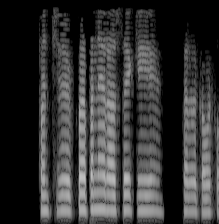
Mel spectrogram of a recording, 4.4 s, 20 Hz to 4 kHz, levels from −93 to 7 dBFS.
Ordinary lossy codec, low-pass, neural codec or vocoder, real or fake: MP3, 16 kbps; 3.6 kHz; codec, 16 kHz, 6 kbps, DAC; fake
